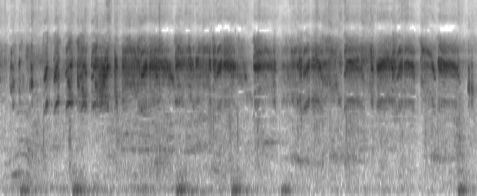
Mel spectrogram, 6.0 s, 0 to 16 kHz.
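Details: Played to attract edible-nest swiftlets, a Tripel Queen lure sound: a continuous mass of shrill chattering chirps, with dull low knocks falling roughly every 0.65 seconds.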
